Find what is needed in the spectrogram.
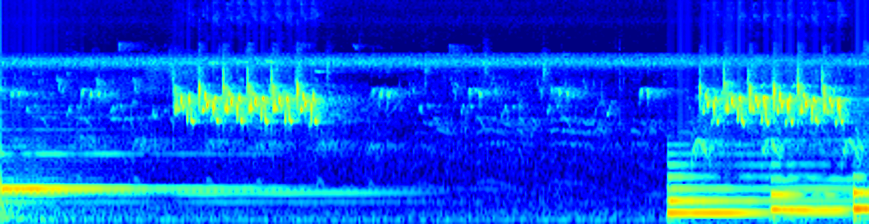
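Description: Soft solo piano with recorded birdsong: a held piano note fades away while a songbird gives a rapid trill of high chirps lasting about a second and a half. After a few quiet seconds with faint chirps, a low piano chord enters near the end and the bird trills again.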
